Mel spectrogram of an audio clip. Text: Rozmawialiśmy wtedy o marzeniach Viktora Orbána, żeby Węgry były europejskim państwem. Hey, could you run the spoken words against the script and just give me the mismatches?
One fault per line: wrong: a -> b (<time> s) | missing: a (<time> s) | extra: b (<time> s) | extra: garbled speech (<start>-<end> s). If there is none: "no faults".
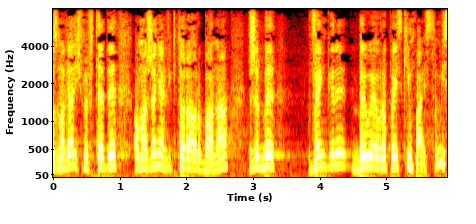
no faults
